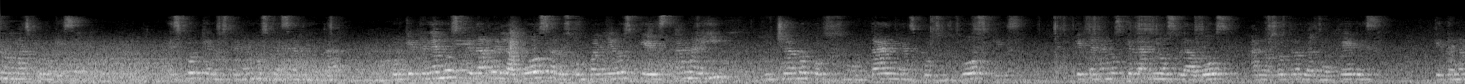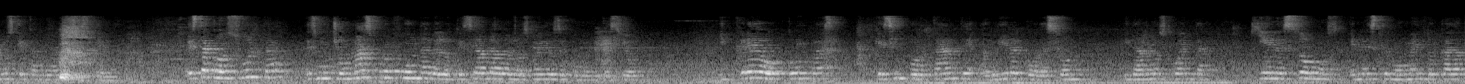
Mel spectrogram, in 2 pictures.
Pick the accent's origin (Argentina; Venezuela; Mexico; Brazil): Mexico; Xochimilco, Mexico City; soy originaria de Xochimilco, mis abuelos son originarios de Xochimilco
